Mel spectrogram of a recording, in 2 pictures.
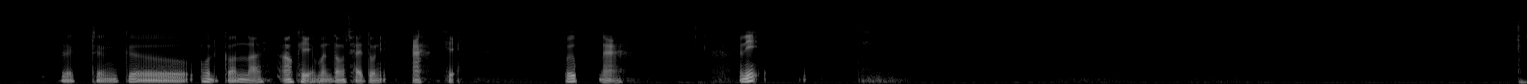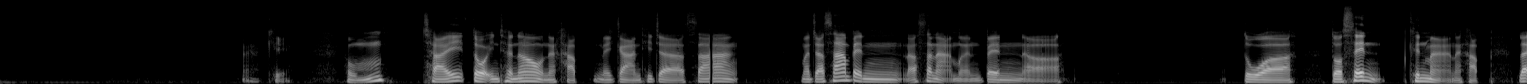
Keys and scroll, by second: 7.0 Return, 10.5 ctrl+z, 15.2 Return.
